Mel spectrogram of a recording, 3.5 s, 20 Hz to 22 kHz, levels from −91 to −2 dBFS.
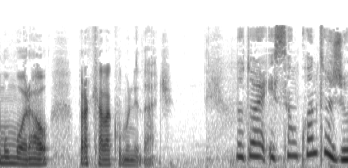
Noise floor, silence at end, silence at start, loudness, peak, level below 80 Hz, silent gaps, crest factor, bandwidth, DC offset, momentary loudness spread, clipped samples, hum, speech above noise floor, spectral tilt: -54 dBFS; 0 s; 0 s; -27 LUFS; -8 dBFS; -58 dBFS; none; 18 dB; 11.5 kHz; under 0.1%; 12 LU; under 0.1%; none; 28 dB; -5.5 dB/octave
